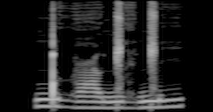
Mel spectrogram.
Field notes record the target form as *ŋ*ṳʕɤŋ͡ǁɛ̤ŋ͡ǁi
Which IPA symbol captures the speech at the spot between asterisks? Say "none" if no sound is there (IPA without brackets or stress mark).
ŋ͡ǃ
